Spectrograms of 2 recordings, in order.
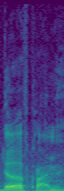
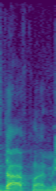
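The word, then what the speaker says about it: Dov Kleiman: It's I thought his name was like Dove Climbing. It's another. It's Dive. Yeah, it's Dive Climbing.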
